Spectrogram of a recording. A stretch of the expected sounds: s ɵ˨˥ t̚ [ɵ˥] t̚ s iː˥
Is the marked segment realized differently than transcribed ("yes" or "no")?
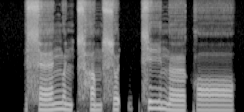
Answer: no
